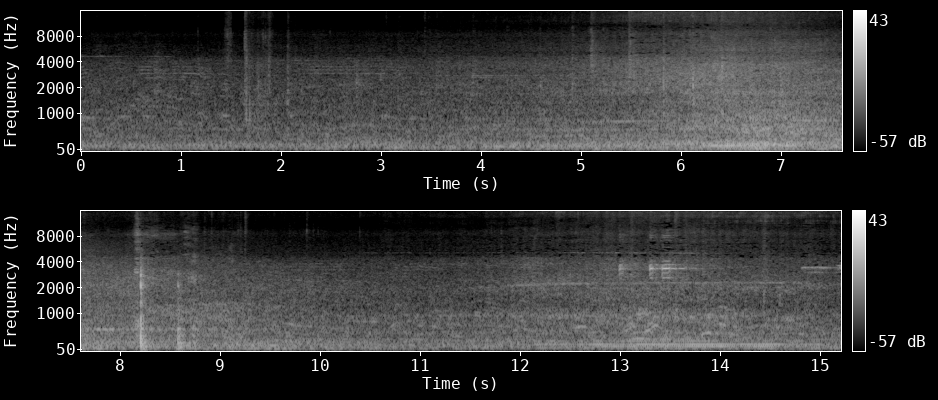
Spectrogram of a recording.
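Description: Road traffic noise, swelling as a vehicle passes about six to seven seconds in. A sharp click comes just after eight seconds, and short high tones follow near the end.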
